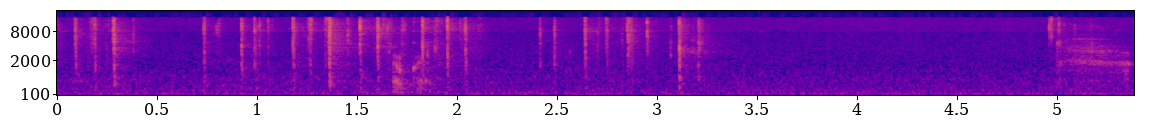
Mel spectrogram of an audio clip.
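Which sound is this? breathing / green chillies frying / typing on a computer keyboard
typing on a computer keyboard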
